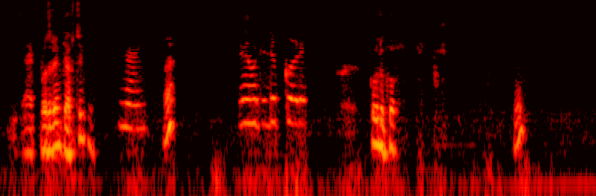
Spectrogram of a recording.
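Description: A young child talks close by.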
